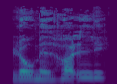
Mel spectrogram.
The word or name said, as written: lovmedholdelig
